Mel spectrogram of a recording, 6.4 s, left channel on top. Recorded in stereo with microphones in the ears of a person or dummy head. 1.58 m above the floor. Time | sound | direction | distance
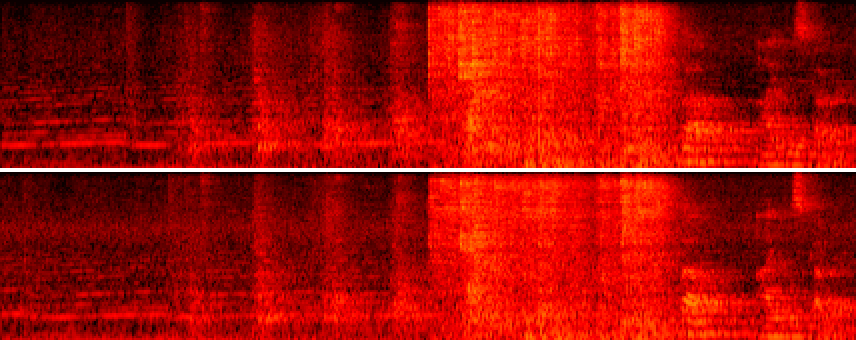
1.2 | footsteps | 25° left (ahead or behind) | 1.7 m
3.2 | crumpling | 55° left (ahead or behind) | 1.6 m
5.1 | a man speaking | 65° right (ahead or behind) | 1.3 m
